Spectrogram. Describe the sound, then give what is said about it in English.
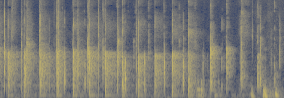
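Applause from an audience at a live show: many sharp, distinct claps in a brisk, fairly even rhythm. “Give her a round of applause.”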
